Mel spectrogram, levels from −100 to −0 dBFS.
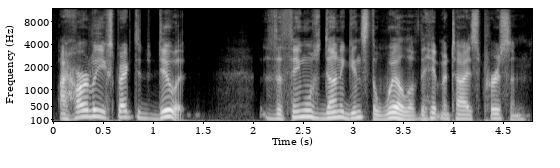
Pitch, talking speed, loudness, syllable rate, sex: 145 Hz, 215 wpm, -19 LUFS, 6.4 syllables/s, male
